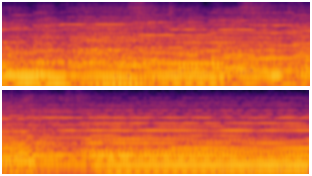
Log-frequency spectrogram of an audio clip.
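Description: Organ playing a hymn in slow, sustained chords, ending on a long held chord over the last two seconds.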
